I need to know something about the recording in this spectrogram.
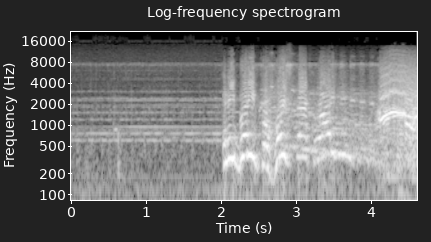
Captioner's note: all yelling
